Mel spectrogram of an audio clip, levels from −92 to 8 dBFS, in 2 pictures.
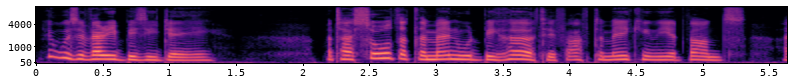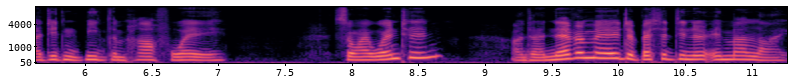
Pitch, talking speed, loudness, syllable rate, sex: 220 Hz, 210 wpm, -19 LUFS, 5.6 syllables/s, female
